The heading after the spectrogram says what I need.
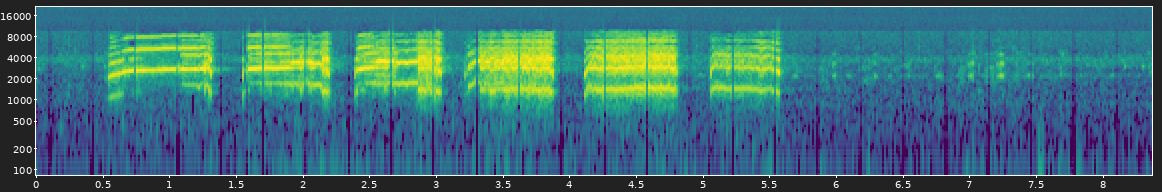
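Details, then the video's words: White stork calling to an adopted youngster at a nest with one own and three adopted chicks, Barycz Valley, Poland, 9 June 2020, late morning. Six rasping, nasal bursts in quick succession, growing louder, then silence. "woła adoptowanego młodego"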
